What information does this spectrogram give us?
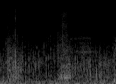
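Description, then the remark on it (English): Footsteps crunch on packed snow at a steady walking pace while hiking along a trail in Anchorage, Alaska, in the winter season, each step a short, gritty burst, with no voices. “It was still the winter season, and the snow that was packed onto the ground amplified my footsteps.”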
